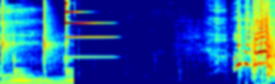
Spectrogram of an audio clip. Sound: bell dings

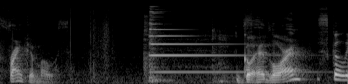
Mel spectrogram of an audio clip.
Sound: ding

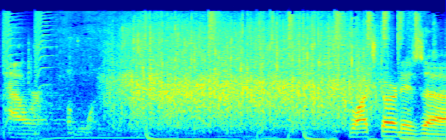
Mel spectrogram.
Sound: applause

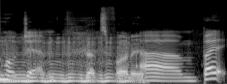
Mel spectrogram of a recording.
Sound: laughs

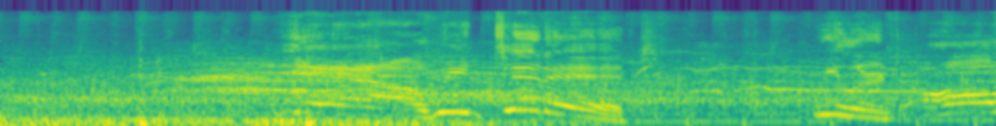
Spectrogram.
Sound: crowd cheers

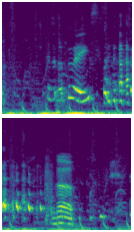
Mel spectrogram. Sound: girls giggle

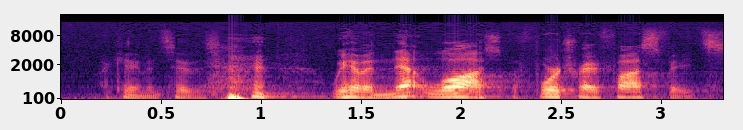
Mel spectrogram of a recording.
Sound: laughter

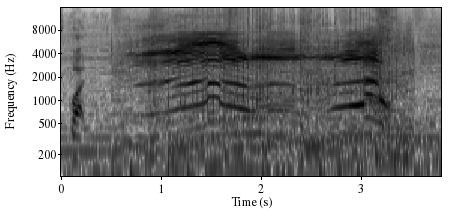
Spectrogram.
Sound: whining

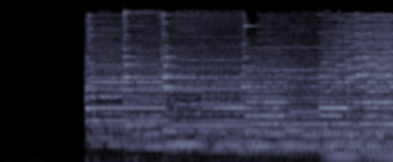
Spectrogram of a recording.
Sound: digitally-remastered chime plays

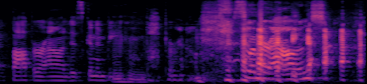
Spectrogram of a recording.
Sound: laughing

